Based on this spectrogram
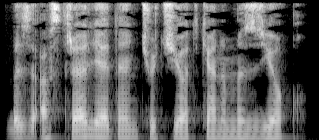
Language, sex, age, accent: Uzbek, male, 12-17, Toshkent viloyati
